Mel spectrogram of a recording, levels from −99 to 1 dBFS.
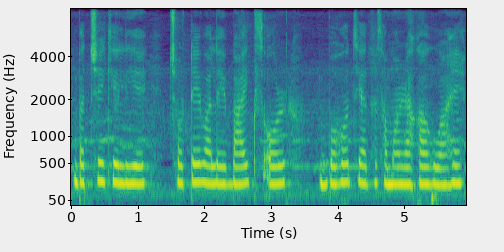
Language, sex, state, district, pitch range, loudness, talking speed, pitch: Hindi, female, Arunachal Pradesh, Lower Dibang Valley, 225-240 Hz, -12 LUFS, 130 wpm, 230 Hz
